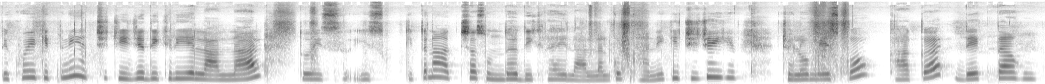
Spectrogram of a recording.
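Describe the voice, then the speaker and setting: A woman doing an excited little boy chick. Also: a little high, normal speed, a little hiss or hum, close to an everyday voice. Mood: curious. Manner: loud excited cries. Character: young male chick, excited and easily startled.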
